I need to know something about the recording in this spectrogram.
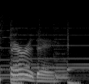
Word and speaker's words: Faraday: from Michael faray and Michael far's name is pronounced like this Michael Faraday so maybe it's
